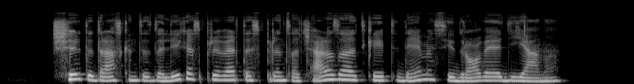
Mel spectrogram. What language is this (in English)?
Lithuanian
